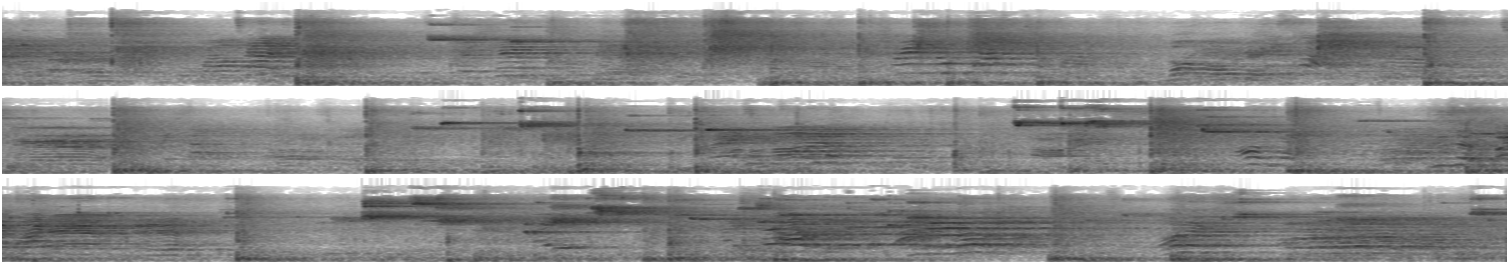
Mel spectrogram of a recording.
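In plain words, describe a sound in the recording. Adults call out to each other during a game in a large echoing gym.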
